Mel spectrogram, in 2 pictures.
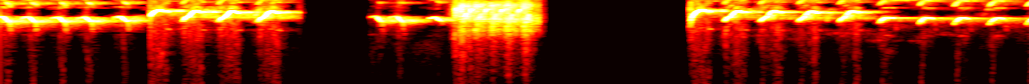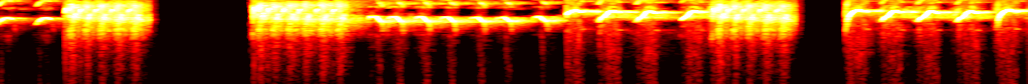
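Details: Dense, sharp cinnamon-bellied flowerpecker song with short pauses, for training songbirds: bursts of high slurred whistles and quick ticking series alternate with harsh rasping bursts and brief silent gaps.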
